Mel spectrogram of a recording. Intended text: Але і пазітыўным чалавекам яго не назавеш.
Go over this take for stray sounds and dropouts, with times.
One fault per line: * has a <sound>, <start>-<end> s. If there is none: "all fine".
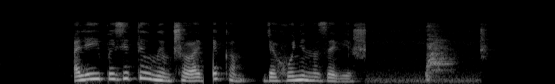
* has a dropout, 2.0-2.1 s
* has a bark, 4.2-4.6 s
